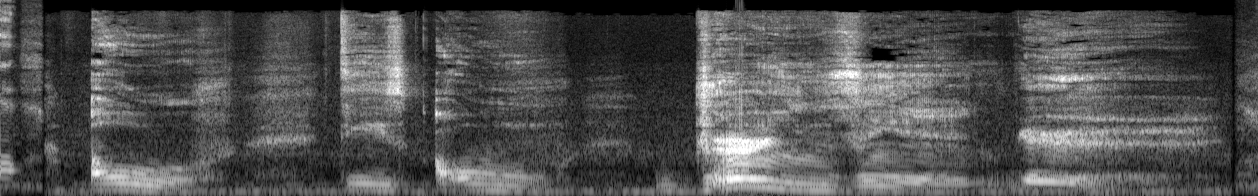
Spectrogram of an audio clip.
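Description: A man grunting and groaning with effort during a workout, about five or six strained vocal sounds, each falling in pitch, spaced a second or two apart.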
